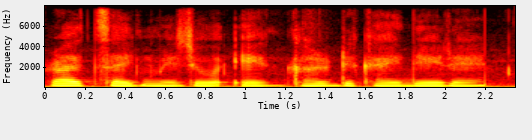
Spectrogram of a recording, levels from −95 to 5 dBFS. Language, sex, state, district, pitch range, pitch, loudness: Hindi, female, Arunachal Pradesh, Papum Pare, 170-185 Hz, 180 Hz, -15 LUFS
